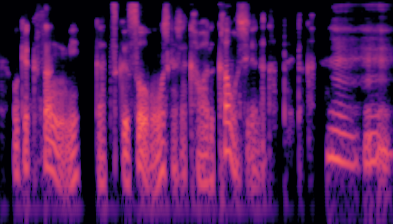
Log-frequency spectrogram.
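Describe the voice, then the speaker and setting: A man speaks at a fairly quick pace. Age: 30s. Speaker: cram school teacher. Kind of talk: casual chat.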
